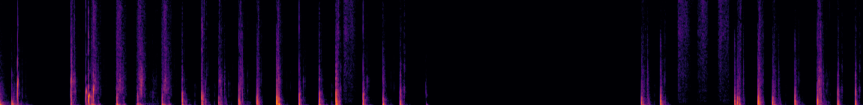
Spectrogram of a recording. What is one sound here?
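Footsteps patter in a video game.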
